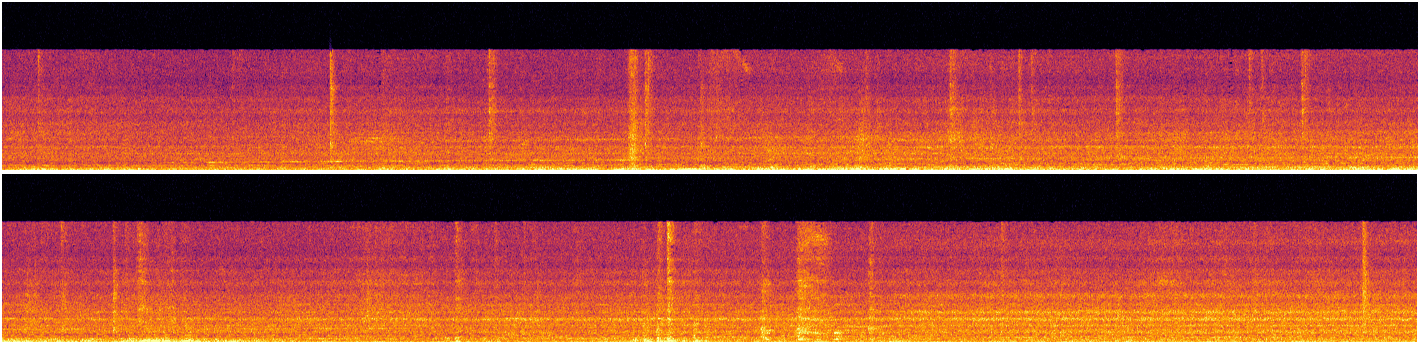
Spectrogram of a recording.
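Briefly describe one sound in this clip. A subway train rumbles and rattles loudly along the tracks.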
